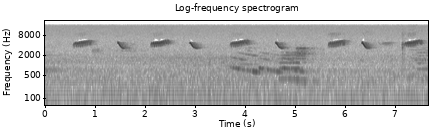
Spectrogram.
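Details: A Dark-grey bush chat perched on a deodar twig in the western Himalaya, Jabbarkhet sanctuary, keeps up a steady loud call: high whistle and down-slurred note alternating about every half second, with softer lower bird chirps midway.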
